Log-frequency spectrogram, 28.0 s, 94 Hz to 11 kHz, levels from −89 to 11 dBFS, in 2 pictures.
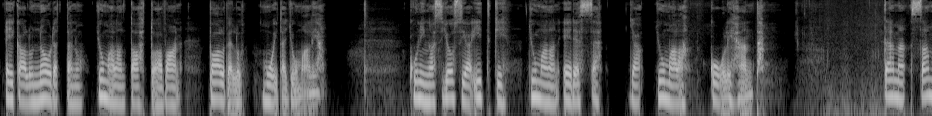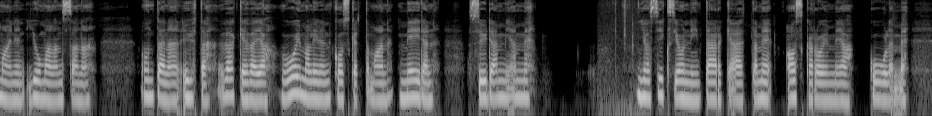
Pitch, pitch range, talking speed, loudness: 190 Hz, 180-200 Hz, 90 wpm, -20 LUFS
